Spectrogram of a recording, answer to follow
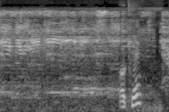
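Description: Background music with a held, wavering melody, and a man's voice saying "okay" near the end.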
